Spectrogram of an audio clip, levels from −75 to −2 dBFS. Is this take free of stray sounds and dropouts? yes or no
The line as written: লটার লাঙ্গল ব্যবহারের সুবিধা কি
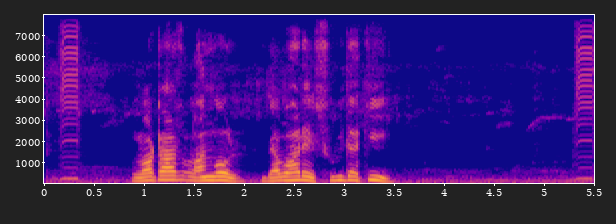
yes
